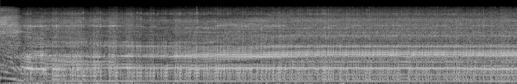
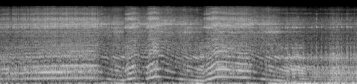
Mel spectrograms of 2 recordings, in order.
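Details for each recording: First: Kyosho-type nitro RC buggy (Bug TT8 RB One) with RB engine, static test after adjusting the mixture: high buzzy note picks up quickly and holds clean and steady, no stumbles or cut-outs; correctly tuned. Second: Kyosho RB One TT8 buggy with RB nitro engine, warmed up: rich mixture, it buzzes up and down but climbs slowly and sags on each blip, struggling to rev even after clearing with throttle blips, and smokes; fix is adjusting richness first.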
